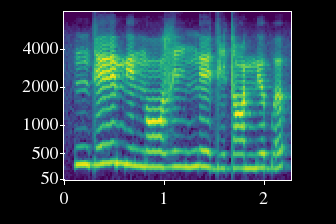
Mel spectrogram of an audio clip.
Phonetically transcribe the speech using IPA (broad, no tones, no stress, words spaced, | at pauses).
ndemʲe n̪ɔzi ŋedi dɑmʲəbə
